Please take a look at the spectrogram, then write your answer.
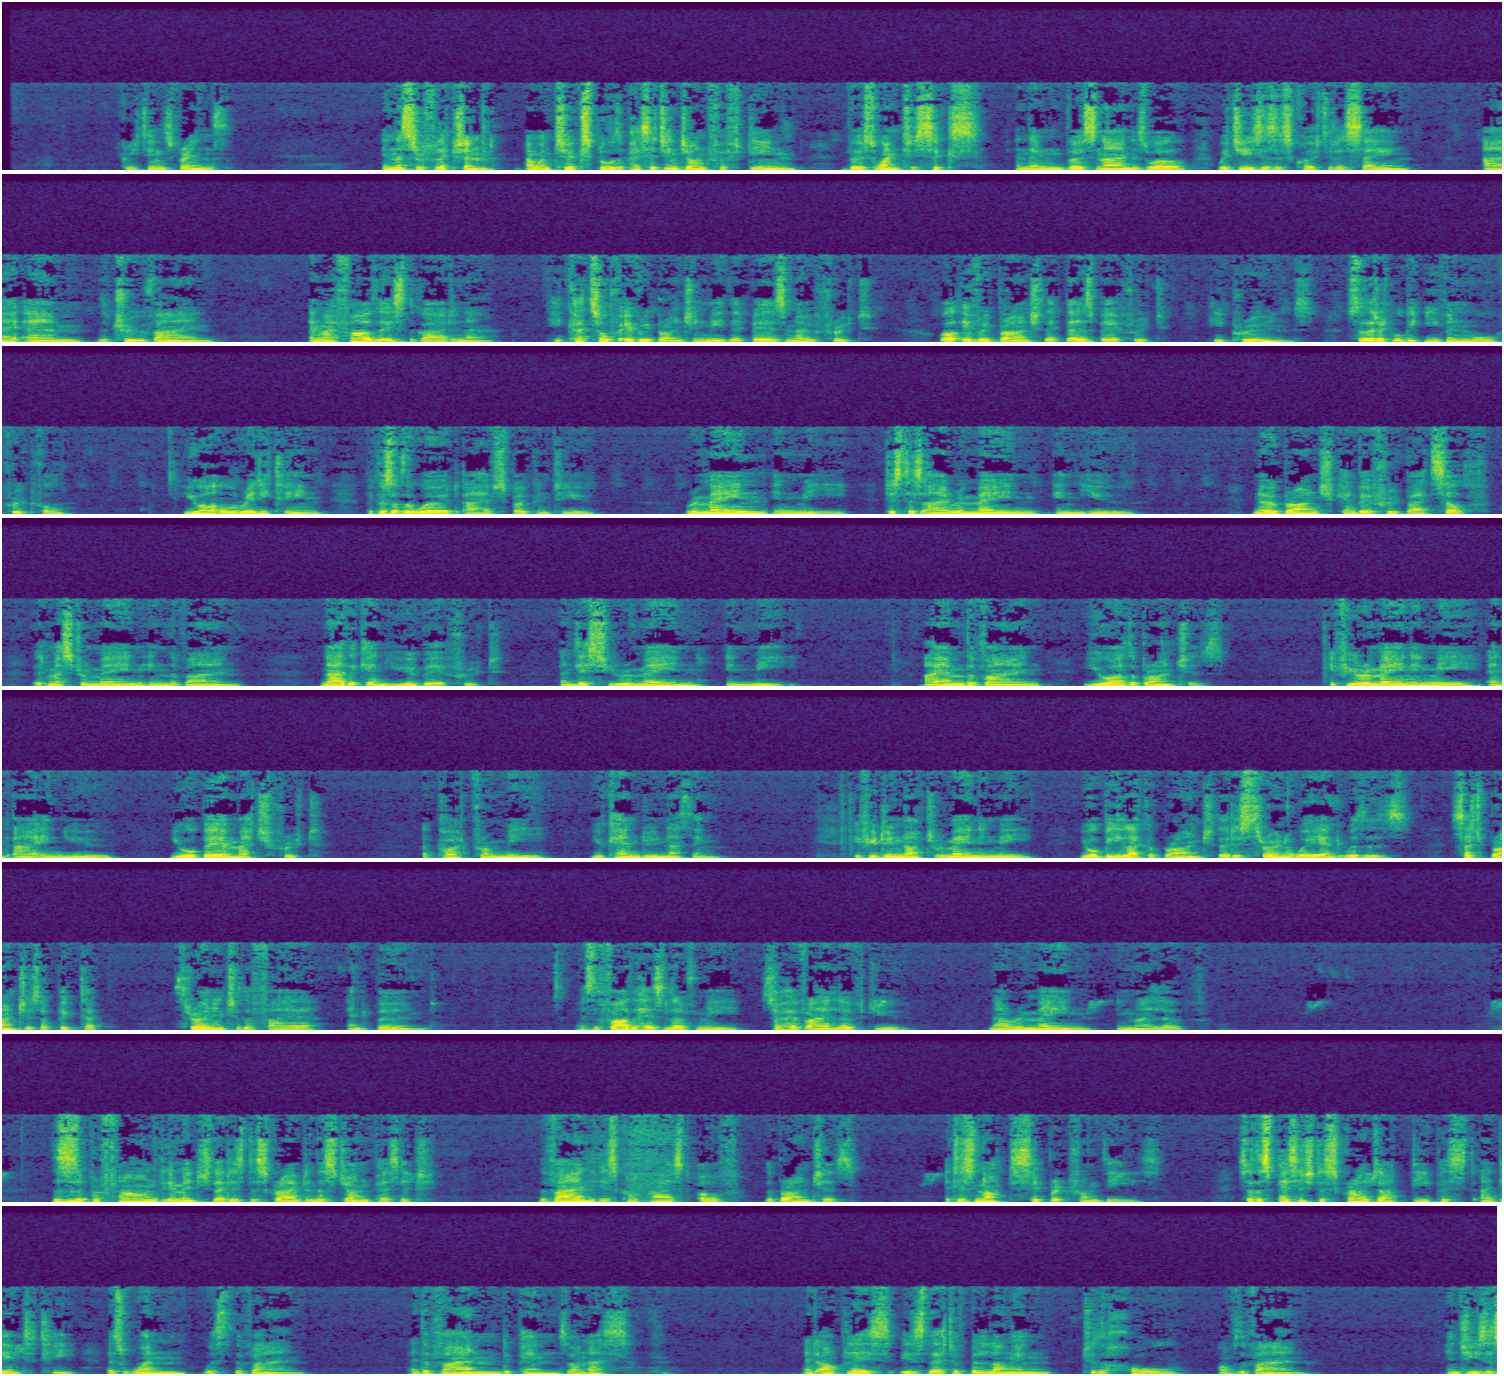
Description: After some time of quiet reflection on this scripture passage you can listen to the following talk on the theme of Remain in Me.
